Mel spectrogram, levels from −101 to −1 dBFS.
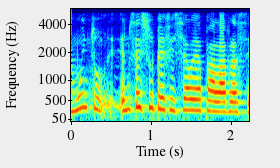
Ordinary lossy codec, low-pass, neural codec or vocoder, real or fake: none; 5.4 kHz; none; real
